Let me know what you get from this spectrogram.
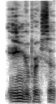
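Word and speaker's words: Ingebrigtsen: two you know yob brickson how do you pronounce his last name in Brion in brickson that's it you know messing around at the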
